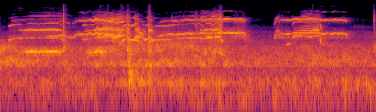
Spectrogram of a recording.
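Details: Hungry peregrine falcon chicks calling while fed by the male parent, Melbourne, Australia: bursts of squealing, harmonic wails separated by short pauses, with occasional clicks, fading quieter in the last seconds.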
